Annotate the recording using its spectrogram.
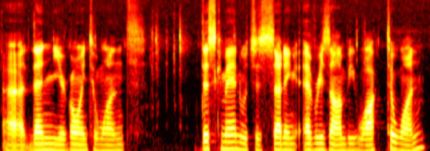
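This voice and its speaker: A man's voice: medium pitch, little pitch movement, creaky, smooth. Young man, sore-mouthed casual tutorial talk. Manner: halting, self-correcting explanations. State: sore mouth after wisdom teeth removal, slightly muffled careful speech. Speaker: tutorial video host. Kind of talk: casual off-the-cuff game tutorial commentary.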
